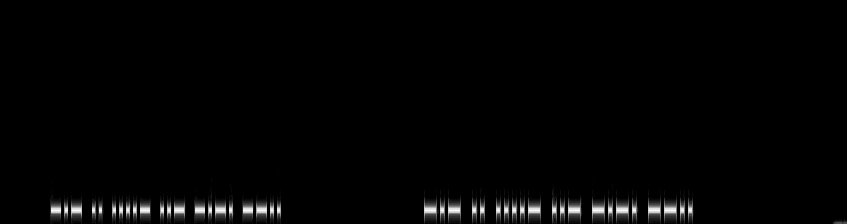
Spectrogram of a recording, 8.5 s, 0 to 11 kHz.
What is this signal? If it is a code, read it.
Morse code, heard as a keyed tone, about 37 wpm, 700 Hz. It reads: KI4UCZ KI4UCZ
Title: Speed Racing - USA 2x3 Call Signs 30wpm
